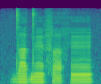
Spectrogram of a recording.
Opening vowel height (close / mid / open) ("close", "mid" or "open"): open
